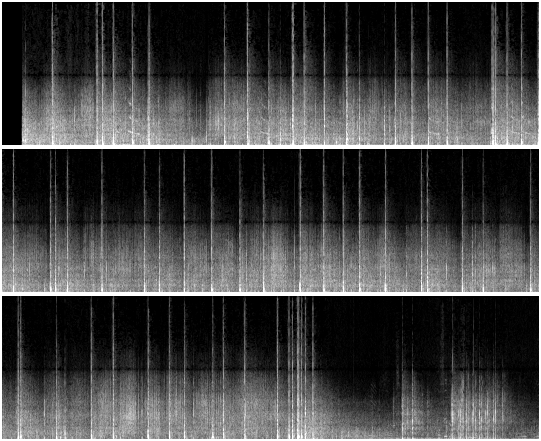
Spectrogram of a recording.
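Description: Fireworks display: aerial shells and firecrackers bursting in rapid, irregular sharp bangs over a continuous din. It starts suddenly about half a second in and keeps going without a break.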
